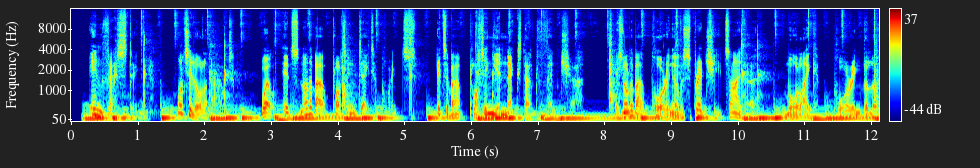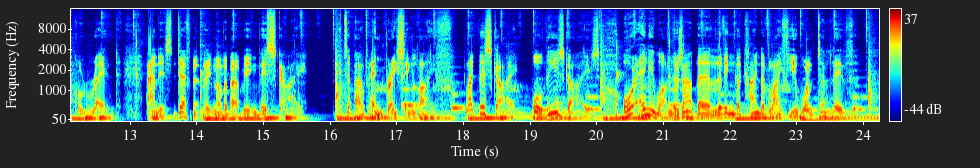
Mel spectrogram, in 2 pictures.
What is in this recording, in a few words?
Commercials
